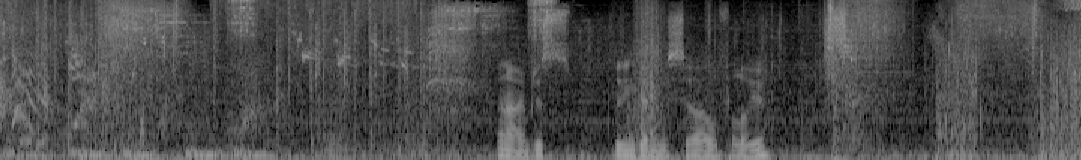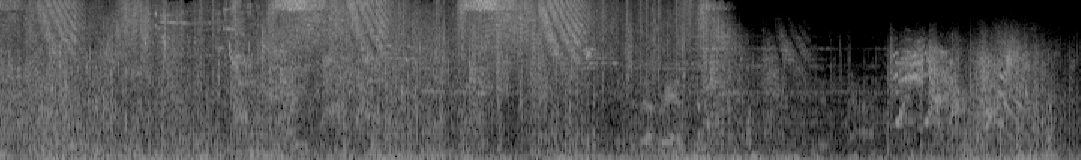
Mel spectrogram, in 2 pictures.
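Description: Spells burst and explode with loud impacts.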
